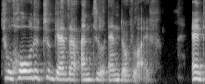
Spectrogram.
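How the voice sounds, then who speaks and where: At a moderate pace, the somewhat breathy voice carries a passionate tone with ordinary pitch variation. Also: woman. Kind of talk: interview answer describing photos.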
